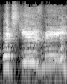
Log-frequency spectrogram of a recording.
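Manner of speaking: booming megaphone shout, slow. Acted. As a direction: blast it through a megaphone. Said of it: "you hear an enormous megaphone voice".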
